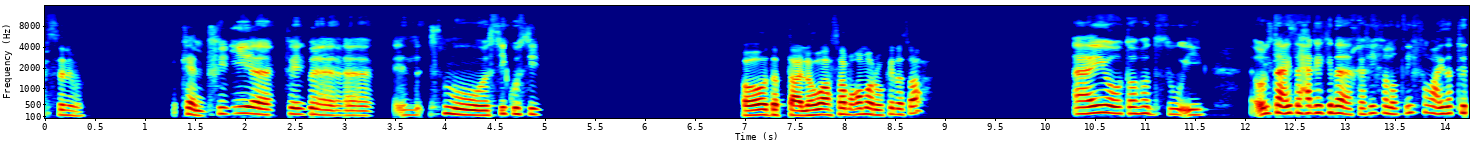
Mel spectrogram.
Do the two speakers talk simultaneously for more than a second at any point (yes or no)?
no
